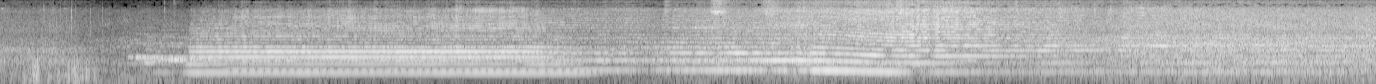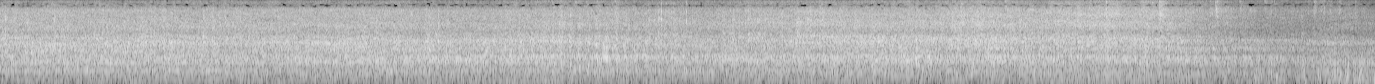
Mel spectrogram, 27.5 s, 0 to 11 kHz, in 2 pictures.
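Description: WAP-7 electric locomotive hauling an express through a station at speed, sounding a long horn blast. The horn starts on two notes and then holds one, and its pitch drops about eight seconds in as the locomotive passes. After that comes the steady rush and wheel clatter of the coaches going by, which tails off near the end.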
